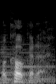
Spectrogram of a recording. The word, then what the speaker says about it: Maquoketa: uh we just say put the Coke in the middle and then you got it and say it fast put Coke in the middle and say it fast and you come out perfect makoka anybody that can pronounce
